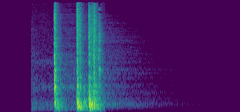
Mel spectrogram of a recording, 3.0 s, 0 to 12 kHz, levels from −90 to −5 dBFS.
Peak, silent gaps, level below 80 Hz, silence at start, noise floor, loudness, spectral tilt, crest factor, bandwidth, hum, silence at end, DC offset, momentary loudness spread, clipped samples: -2 dBFS; none; -60 dBFS; 0.65 s; under -90 dBFS; -23 LUFS; -4 dB/octave; 26 dB; 11.5 kHz; none; 1.7 s; under 0.1%; 6 LU; under 0.1%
